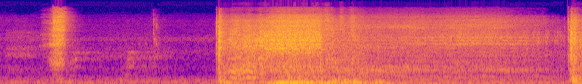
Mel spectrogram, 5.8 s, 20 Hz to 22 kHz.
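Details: AMC 360 V8 just rebuilt after a lost cam, with new Summit 8600 cam, lifters, timing set, bearings, Edelbrock carb, HEI distributor, oil primed with ZDDP: brief crank, catches and flares, settles to a steady, even 900 rpm idle, oil pressure 25 versus under 10 before; normal start and idle.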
